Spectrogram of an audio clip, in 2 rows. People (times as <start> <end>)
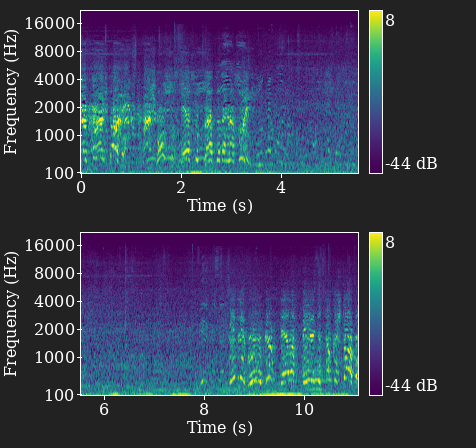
0.0 6.4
